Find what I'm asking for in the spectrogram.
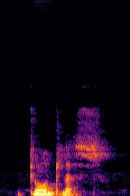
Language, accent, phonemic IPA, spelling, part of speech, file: English, Southern England, /ˈdɔːnt.ləs/, dauntless, adjective, LL-Q1860 (eng)-dauntless.wav
- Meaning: Invulnerable to fear or intimidation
